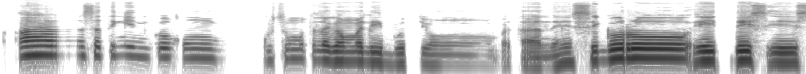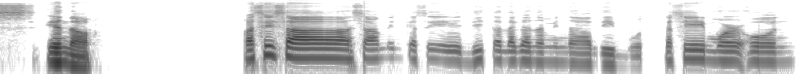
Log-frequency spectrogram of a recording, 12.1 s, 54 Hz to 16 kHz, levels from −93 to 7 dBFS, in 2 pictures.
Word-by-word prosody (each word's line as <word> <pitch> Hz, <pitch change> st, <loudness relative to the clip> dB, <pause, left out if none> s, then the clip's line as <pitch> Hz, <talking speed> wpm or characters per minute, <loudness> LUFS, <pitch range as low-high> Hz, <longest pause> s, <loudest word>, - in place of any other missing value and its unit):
Ah, 235 Hz, +1 st, +3 dB, 0.2 s
sa 225 Hz, -, -6 dB
tingin 225 Hz, -3 st, -11 dB
ko 200 Hz, +1 st, -6 dB
kung 190 Hz, -1 st, -11 dB, 0.3 s
gusto 160 Hz, +2 st, -20 dB
mo 180 Hz, -, -10 dB
talagang 160 Hz, -2 st, -1 dB
malibot 140 Hz, -3 st, -4 dB
yung 120 Hz, -2 st, -15 dB
Batanes, 110 Hz, +8 st, -9 dB
siguro 185 Hz, +3 st, +6 dB
8 155 Hz, +1 st, +4 dB
days 160 Hz, -1 st, +4 dB
is 140 Hz, 0 st, -3 dB
enough. 125 Hz, -7 st, 0 dB, 1.1 s
Kasi 180 Hz, +8 st, -5 dB
sa 205 Hz, -2 st, 0 dB, 0.4 s
sa 180 Hz, +1 st, -13 dB
akin 195 Hz, -1 st, -31 dB
kasi 165 Hz, -4 st, -18 dB
di 155 Hz, -, -18 dB
talaga 160 Hz, -1 st, -13 dB
namin 145 Hz, -1 st, -20 dB
nalibot 125 Hz, -6 st, -18 dB
kasi 175 Hz, +3 st, -12 dB
more 155 Hz, -2 st, -10 dB
on 150 Hz, -1 st, -13 dB
155 Hz, 140 wpm, -21 LUFS, 140-180 Hz, 1.1 s, siguro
